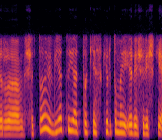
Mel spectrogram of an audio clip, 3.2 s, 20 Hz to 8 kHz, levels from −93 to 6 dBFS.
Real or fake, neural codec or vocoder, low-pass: real; none; 7.2 kHz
